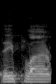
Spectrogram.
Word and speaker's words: Desplein: And the other guy is more difficult because we don't pronounce that S, right? And it's, okay, so it's two syllables. It's not Desplein or anything like that again.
